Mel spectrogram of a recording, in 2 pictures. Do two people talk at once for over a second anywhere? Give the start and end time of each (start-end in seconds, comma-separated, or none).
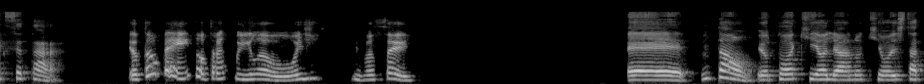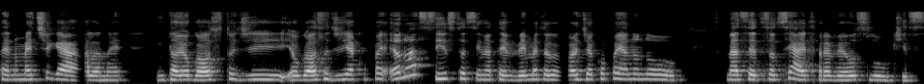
none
